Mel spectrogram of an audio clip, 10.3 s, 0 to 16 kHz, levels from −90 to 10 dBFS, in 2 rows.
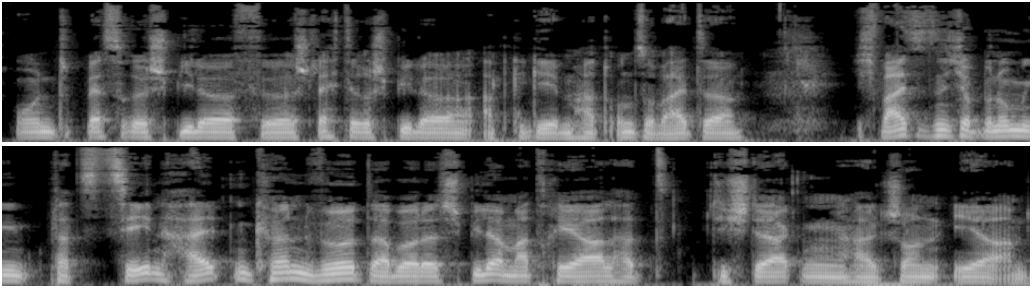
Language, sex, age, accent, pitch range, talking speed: German, male, 20-39, German, 85-100 Hz, 195 wpm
